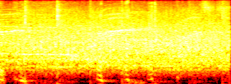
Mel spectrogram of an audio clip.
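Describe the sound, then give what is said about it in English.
Steady applause from an audience: a dense, even wash of many hands clapping at once, moderately loud and sustained without a break, with a faint voice murmuring underneath. “Where's the clapping? Hey, let's do the audience.”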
